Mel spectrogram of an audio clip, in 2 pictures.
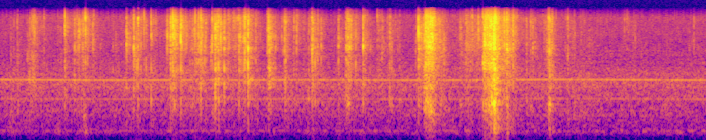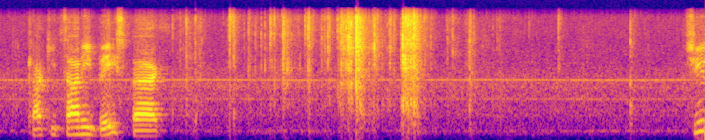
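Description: Plastic foil wrappers crinkle and rustle as they are torn open.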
